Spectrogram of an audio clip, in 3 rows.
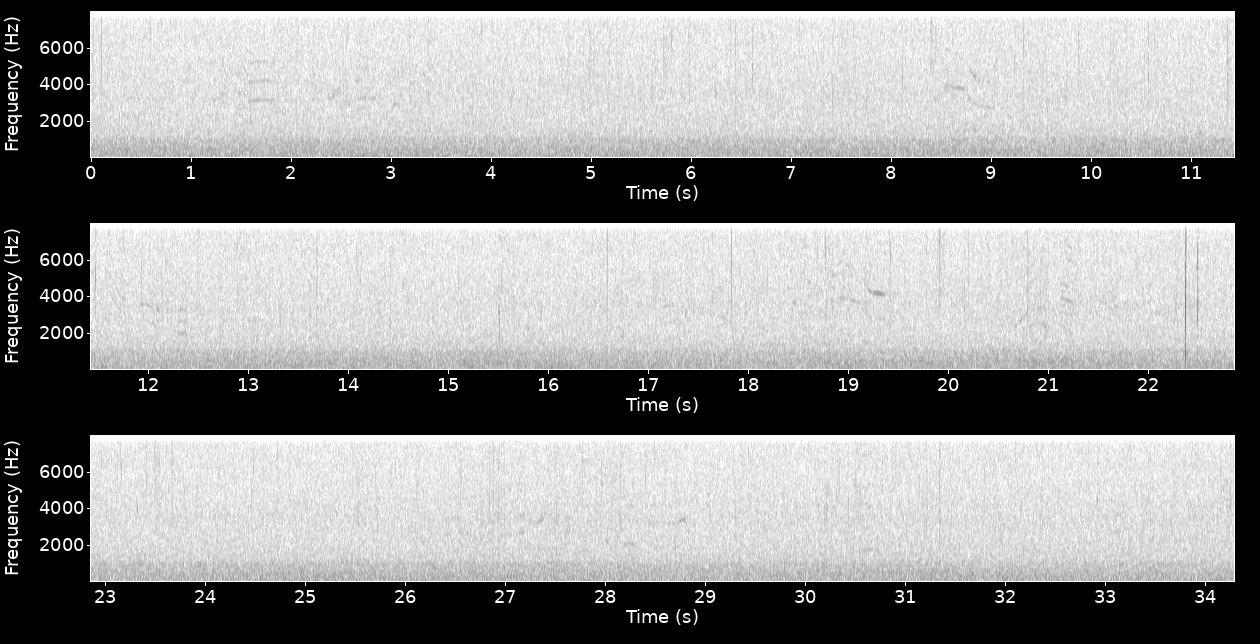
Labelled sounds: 1.6	1.9	Pacific white-sided dolphin, 3.0 to 5.3 kHz
8.8	9.1	Pacific white-sided dolphin, 2.7 to 4.8 kHz
30.5	30.8	Pacific white-sided dolphin, 1.6 to 1.8 kHz

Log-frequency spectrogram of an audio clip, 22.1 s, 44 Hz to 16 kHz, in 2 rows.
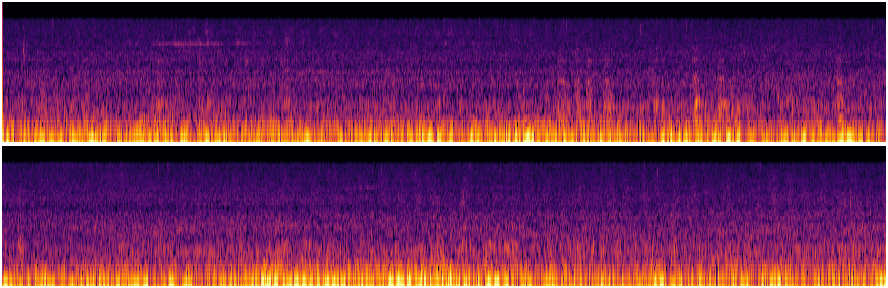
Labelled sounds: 1.8	2.7	vessel noise, 2.1 to 4.7 kHz

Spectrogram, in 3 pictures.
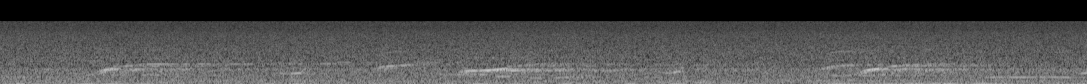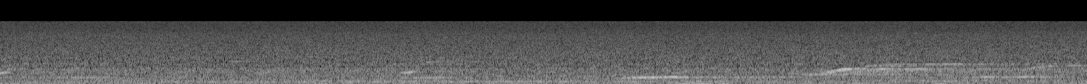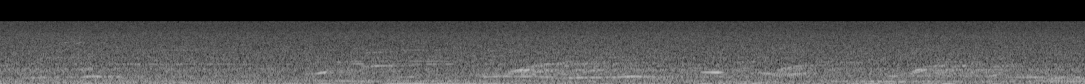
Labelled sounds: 1.1	1.8	humpback whale, 0.80 to 0.99 kHz
3.8	4.2	humpback whale, 0.80 to 0.96 kHz
8.2	9.2	humpback whale, 0.80 to 1.8 kHz
19.5	19.9	humpback whale, 0.80 to 0.96 kHz
21.2	21.4	humpback whale, 0.80 to 0.90 kHz
25.3	25.7	humpback whale, 0.80 to 1.2 kHz
27.0	27.3	humpback whale, 0.80 to 0.99 kHz
29.6	29.8	humpback whale, 0.80 to 0.93 kHz
31.0	31.2	humpback whale, 0.80 to 0.93 kHz

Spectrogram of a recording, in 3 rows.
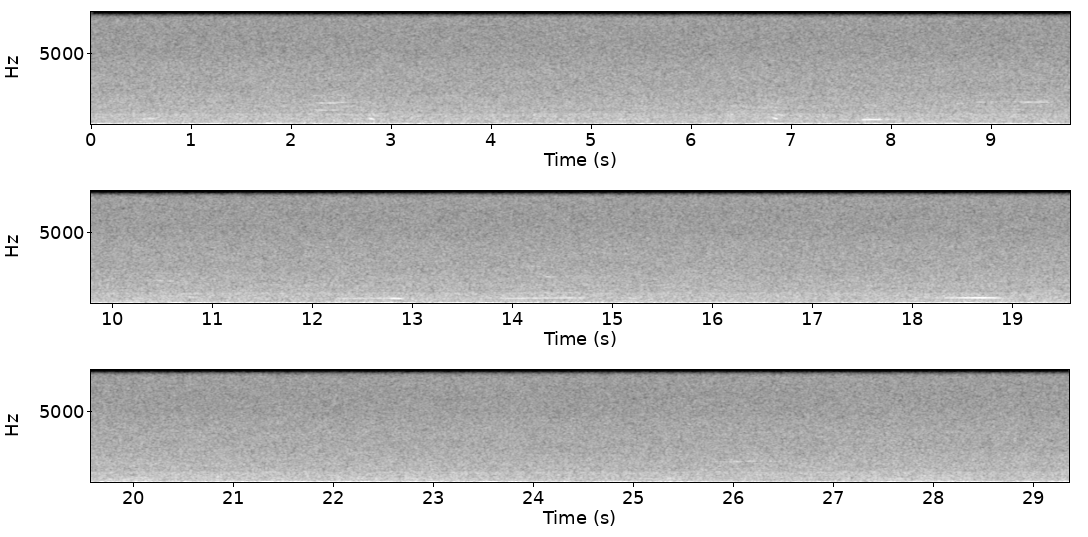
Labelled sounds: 2.2	2.6	humpback whale, 1.5 to 1.6 kHz
9.3	9.6	humpback whale, 1.5 to 1.8 kHz

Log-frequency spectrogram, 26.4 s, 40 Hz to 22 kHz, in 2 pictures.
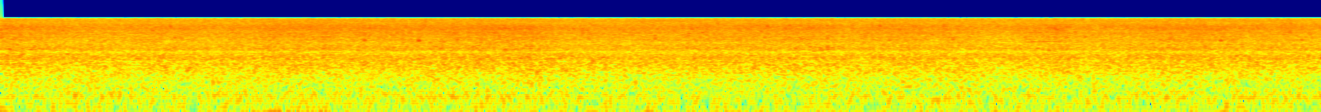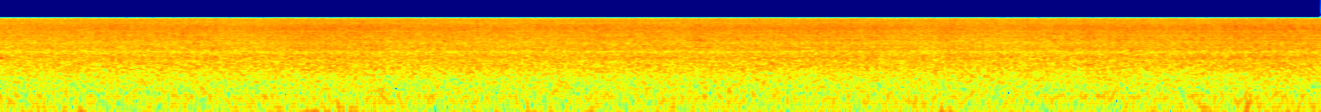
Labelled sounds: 10.3	10.5	killer whale, 2.0 to 2.1 kHz

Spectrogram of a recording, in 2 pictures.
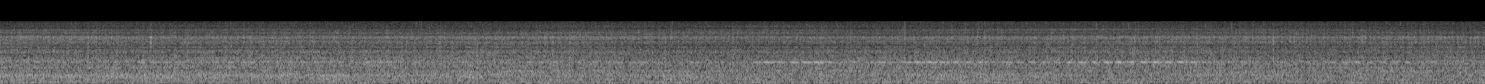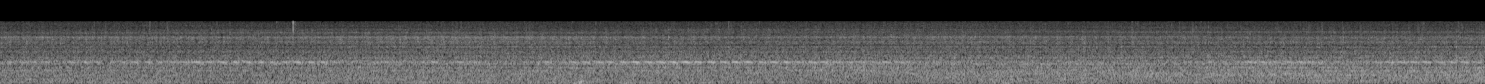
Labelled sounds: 7.5	7.9	vessel noise, 1.0 to 1.1 kHz

